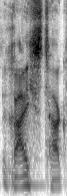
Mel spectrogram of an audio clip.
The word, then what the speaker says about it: Reichstag: Okay, so what about like the Reichstag fire? Is that one? That's it's Reichstag fire. Reichstag. But see, right there, I'm like, right away, I'm like, Reichstag.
